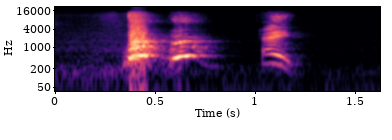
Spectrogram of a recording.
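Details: Young female husky Ankita, nearly a year old, protesting while her owner calls for an inside voice: two sharp, rising-falling yelps close together, then a third bent, whining note after a short pause.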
